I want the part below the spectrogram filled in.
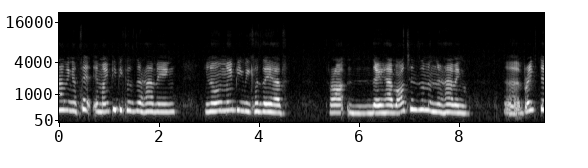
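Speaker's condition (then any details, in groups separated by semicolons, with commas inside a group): Cerebral palsy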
